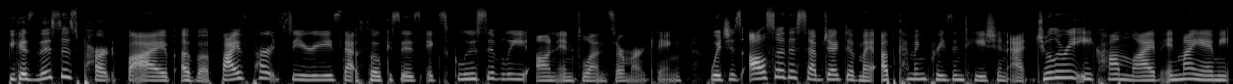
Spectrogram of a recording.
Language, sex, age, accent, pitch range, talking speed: English, female, 20-39, American, 185-250 Hz, 145 wpm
